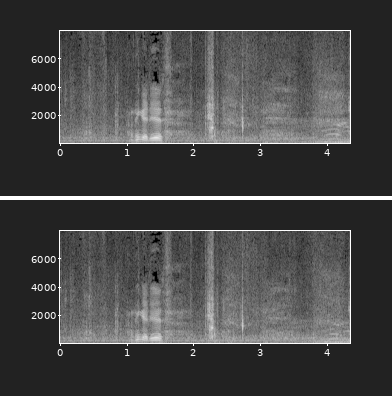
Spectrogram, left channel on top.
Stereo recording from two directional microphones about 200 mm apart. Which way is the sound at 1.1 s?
15° left (ahead or behind).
